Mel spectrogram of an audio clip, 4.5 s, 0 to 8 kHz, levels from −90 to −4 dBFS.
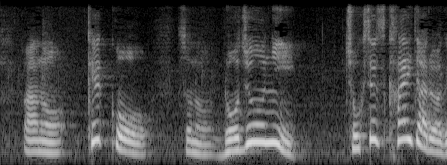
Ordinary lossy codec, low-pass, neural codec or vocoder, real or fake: none; 7.2 kHz; none; real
